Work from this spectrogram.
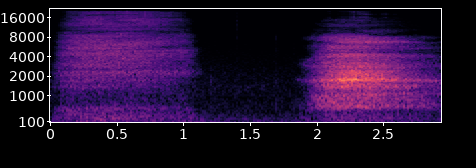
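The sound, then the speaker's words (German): A deep breath drawn in, then let out: two long, breathy hisses separated by a brief quiet pause, with the exhale slightly louder than the inhale. “Atme nochmal ein,”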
